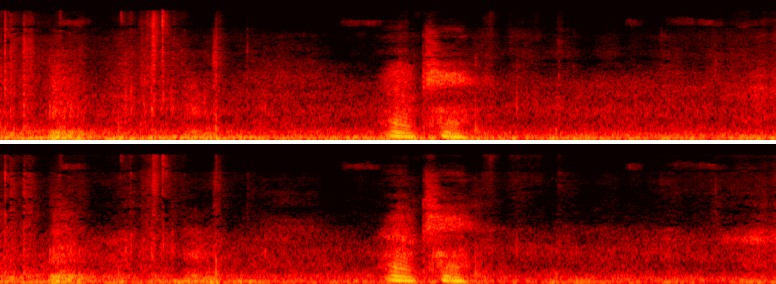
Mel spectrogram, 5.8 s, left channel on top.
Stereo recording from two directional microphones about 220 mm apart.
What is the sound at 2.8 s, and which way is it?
Speech, 10° right (ahead or behind).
